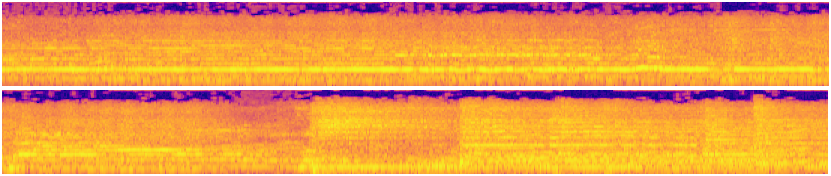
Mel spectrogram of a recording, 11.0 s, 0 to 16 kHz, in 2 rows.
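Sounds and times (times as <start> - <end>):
live band holding a long note: 0.0 - 11.0.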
